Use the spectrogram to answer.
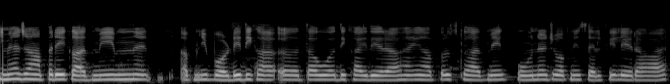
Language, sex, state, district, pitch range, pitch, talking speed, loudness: Hindi, female, Jharkhand, Sahebganj, 210-225 Hz, 220 Hz, 230 wpm, -29 LUFS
